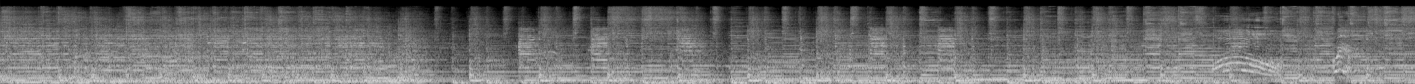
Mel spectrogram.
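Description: Live rock music: acoustic guitars strummed over a backing band, playing steadily and loud.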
